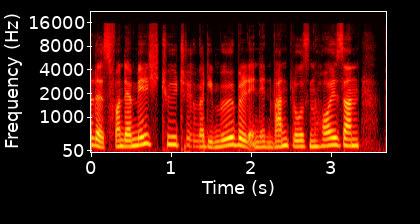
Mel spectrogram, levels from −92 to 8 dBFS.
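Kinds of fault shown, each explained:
Repeated packet loss (robotic sound): from 1.17 to 1.41 s, packets kept arriving late or not at all, and each hole was patched by stretching out the sound just before it. About half a dozen short gaps, none longer than 20 ms, fall across that quarter-second, so roughly half of it, 120 ms, is concealment rather than real audio. The speech turns choppy there, with small pieces missing.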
